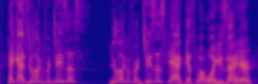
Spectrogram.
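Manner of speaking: high, loud, bursting with excitement; pumped angel. Pretend. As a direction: blurt out big news as a hyped angel. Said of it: "this angel's probably pretty pumped".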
